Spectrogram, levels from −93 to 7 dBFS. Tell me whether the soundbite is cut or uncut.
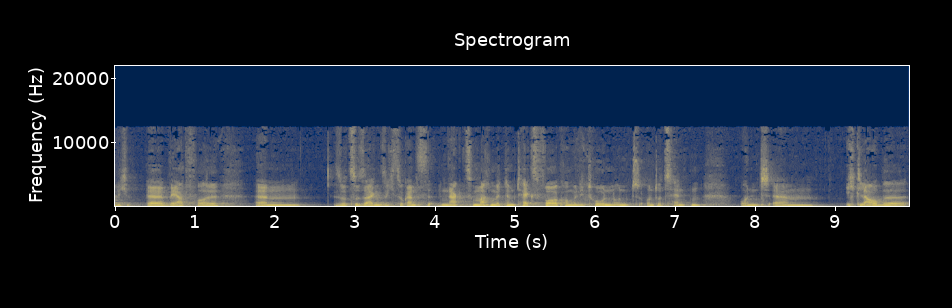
uncut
